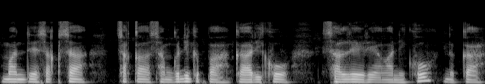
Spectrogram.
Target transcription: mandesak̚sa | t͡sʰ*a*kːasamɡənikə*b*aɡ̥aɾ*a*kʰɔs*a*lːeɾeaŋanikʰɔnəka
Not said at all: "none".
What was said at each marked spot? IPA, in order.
a, p, i, a

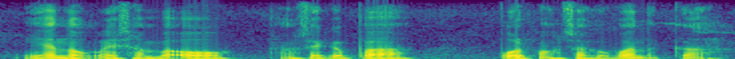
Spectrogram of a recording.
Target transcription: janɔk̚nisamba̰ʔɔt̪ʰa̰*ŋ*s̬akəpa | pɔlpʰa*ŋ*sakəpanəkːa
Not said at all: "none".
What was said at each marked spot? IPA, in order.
ŋ, ŋ

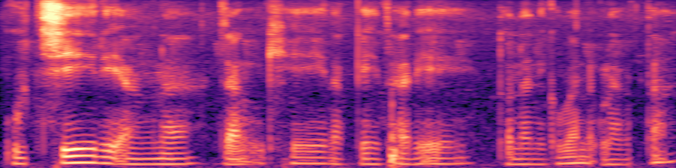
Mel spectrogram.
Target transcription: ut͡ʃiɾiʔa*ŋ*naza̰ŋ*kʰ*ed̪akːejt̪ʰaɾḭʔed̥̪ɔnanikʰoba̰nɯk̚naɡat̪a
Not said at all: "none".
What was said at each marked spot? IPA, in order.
ŋ, kʰ

